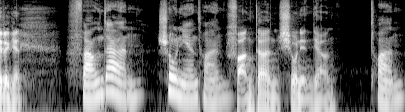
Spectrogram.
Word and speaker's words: 防弹少年团: Oh, I cannot pronounce that properly. 방탄소년단. 방탄소년단. 방탄소년단. 방탄소년단. There you go. 防弹少年团. Oh, is that in Mandarin? Yeah. Well, how to say it again? 防弹少年团.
